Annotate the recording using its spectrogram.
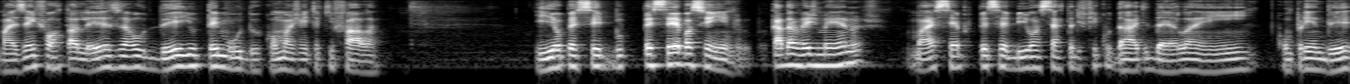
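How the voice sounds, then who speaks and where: A man speaks in a normal speaking voice at a medium pitch. His pace is fairly slow, and his pitch variation is ordinary. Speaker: podcast host. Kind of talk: interview. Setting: live stream.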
